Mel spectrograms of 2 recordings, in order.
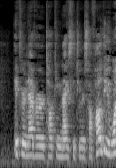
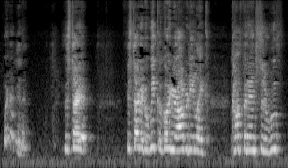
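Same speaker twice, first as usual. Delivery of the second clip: much higher, louder disbelief; mock disbelief, higher and louder; incredulous; 7 semitones higher, 7 dB louder than usual. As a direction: gasp at how fast they got confident. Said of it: "you're just like".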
